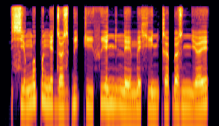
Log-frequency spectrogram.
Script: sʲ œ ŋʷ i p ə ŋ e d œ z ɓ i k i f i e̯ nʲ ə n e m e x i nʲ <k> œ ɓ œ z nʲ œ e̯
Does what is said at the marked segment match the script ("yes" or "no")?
yes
